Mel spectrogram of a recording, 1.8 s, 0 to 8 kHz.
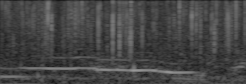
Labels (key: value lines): label: biophony
recorder: SoundTrap 300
